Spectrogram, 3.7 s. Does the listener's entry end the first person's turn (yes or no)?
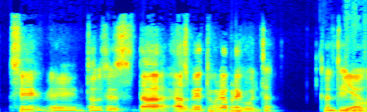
yes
